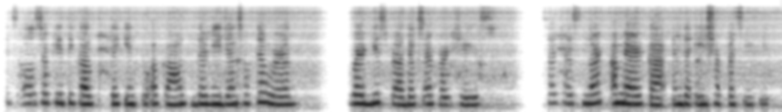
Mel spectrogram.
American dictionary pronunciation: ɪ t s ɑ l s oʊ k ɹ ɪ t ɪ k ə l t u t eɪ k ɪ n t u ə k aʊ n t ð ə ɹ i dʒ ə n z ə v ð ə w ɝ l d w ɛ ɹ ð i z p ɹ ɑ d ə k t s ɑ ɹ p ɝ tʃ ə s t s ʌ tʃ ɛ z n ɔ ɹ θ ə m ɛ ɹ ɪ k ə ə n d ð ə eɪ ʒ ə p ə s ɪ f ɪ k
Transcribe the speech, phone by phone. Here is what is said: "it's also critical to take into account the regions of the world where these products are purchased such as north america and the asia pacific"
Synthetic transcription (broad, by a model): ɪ t s ɑ l s oʊ k ɹ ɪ t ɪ k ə l t u t eɪ k ɪ n t u ə k aʊ n t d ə ɹ i dʒ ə n s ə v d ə w ɝ l d w ɛ ɹ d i s p ɹ ɑ d ə k t s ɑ ɹ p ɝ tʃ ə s s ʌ tʃ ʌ s n ɔ ɹ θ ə m ɛ ɹ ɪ k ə ə n d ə eɪ ʃ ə p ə s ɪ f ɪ k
